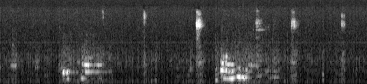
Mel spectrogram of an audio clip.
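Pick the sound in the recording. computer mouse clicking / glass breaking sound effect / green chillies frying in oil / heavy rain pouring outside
computer mouse clicking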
